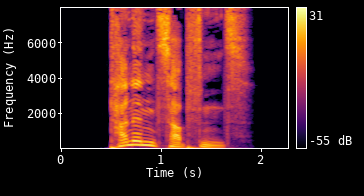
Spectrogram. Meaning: genitive singular of Tannenzapfen
- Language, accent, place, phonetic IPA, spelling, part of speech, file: German, Germany, Berlin, [ˈtanənˌt͡sap͡fn̩s], Tannenzapfens, noun, De-Tannenzapfens.ogg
